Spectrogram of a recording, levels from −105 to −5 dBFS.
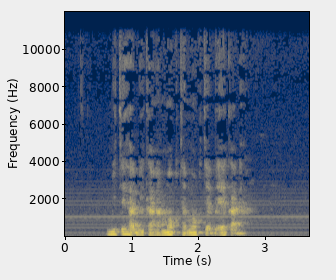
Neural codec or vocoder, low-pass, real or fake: none; 10.8 kHz; real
